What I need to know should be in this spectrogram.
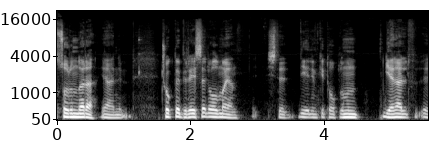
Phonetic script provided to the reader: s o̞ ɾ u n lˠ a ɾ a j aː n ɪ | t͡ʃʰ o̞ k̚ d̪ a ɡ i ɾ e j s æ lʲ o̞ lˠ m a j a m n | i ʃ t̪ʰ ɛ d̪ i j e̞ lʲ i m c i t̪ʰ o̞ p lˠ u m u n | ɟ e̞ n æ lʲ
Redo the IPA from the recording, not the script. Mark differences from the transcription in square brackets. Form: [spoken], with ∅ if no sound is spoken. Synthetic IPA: s o̞ ɾ u n lˠ a ɾ a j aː n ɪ | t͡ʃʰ o̞ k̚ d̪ a [b] i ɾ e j s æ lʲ o̞ lˠ m a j a [∅] n | i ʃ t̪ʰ ɛ d̪ i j e̞ lʲ i m c i t̪ʰ o̞ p lˠ u m u n | ɟ e̞ n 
